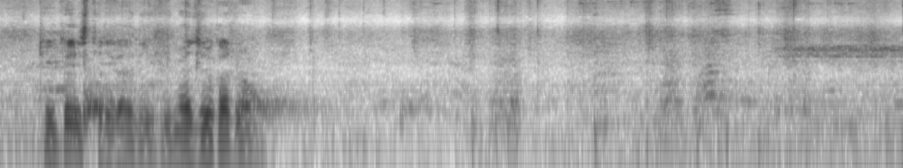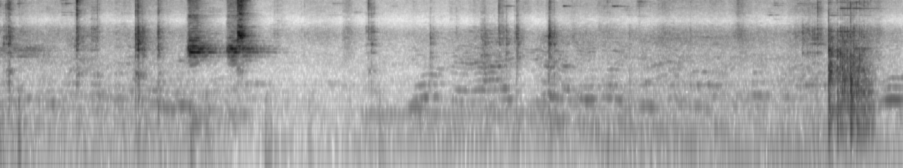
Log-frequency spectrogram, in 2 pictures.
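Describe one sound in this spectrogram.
A screwdriver scrapes and taps against a metal motor casing.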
